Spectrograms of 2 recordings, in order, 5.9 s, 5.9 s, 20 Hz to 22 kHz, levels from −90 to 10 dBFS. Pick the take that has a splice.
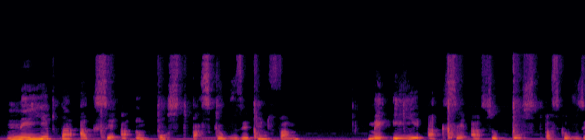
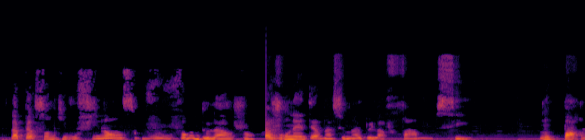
second; 1 cut; at 2.7 s

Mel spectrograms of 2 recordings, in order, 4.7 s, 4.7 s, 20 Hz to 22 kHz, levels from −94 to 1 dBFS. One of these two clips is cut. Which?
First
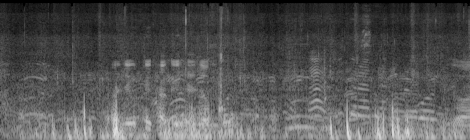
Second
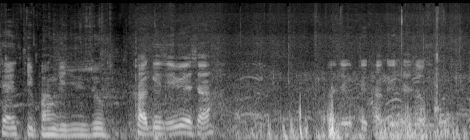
second; 1 cut; at 1.2 s

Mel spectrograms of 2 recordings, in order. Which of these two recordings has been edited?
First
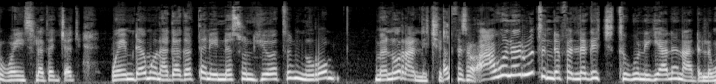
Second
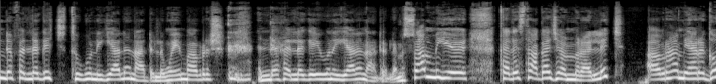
first; 1 cut; at 4.5 s

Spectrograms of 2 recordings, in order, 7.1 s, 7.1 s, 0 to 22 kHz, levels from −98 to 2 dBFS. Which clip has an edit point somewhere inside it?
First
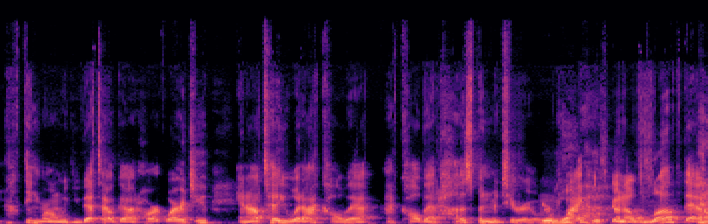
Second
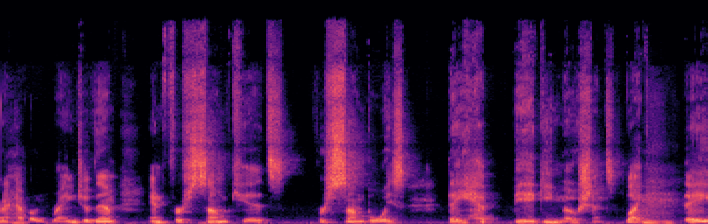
first; 2 cuts; at 2.3 s, 5.4 s

